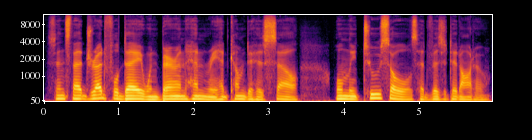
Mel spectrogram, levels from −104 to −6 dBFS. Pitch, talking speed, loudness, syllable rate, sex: 105 Hz, 180 wpm, -18 LUFS, 4.8 syllables/s, male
